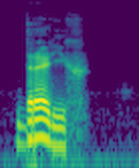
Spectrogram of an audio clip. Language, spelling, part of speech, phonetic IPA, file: Polish, drelich, noun, [ˈdrɛlʲix], Pl-drelich.ogg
